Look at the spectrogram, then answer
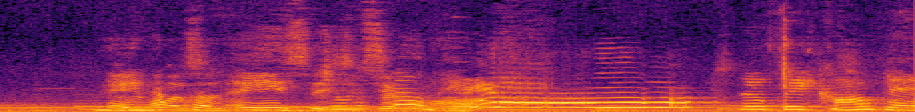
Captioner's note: loud Barking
